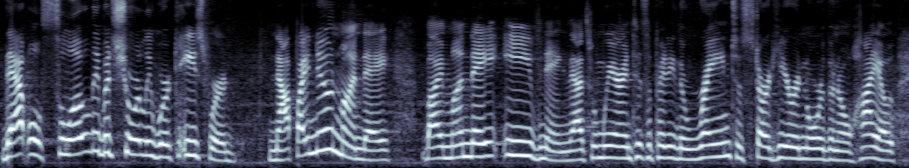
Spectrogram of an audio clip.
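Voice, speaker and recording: A woman's voice: medium pitch, moderate pace, fairly bright tone. An American woman presenting a local TV weather forecast in an explanatory, conversational way.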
